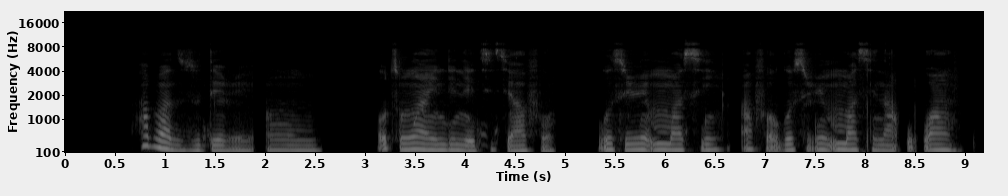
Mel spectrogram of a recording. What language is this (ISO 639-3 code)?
ibo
